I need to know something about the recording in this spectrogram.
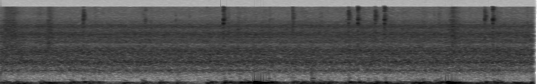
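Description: Stone blocks thud dully as they are placed.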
